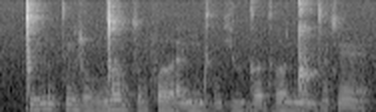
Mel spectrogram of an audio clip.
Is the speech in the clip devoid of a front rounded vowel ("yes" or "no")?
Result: yes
